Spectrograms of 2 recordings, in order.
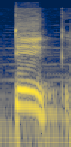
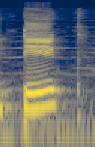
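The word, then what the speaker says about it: take: टू टेक, इसे पढ़ेंगे टेक, टाके नहीं पढ़ना है, पेमेंट।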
